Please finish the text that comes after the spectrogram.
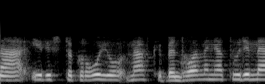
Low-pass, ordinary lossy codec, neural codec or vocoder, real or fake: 3.6 kHz; AAC, 24 kbps; codec, 16 kHz, 0.5 kbps, X-Codec, HuBERT features, trained on LibriSpeech; fake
